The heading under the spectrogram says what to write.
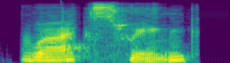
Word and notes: waxwing: Indian

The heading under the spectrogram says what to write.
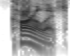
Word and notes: correlate: American English

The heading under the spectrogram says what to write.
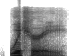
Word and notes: witchery: American English

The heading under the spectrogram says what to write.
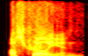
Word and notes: Australian: American English

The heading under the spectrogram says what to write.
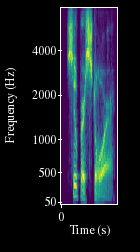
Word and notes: superstore: American English

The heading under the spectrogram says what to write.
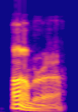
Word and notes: armourer: British English

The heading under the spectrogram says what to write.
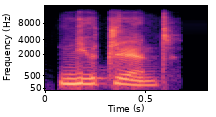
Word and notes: nutrient: Indian

